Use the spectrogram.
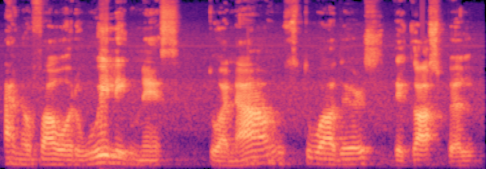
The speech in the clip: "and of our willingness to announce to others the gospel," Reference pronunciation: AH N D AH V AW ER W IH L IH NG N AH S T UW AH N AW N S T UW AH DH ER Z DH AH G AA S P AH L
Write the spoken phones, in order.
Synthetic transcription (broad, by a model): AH N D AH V AW ER W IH L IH NG N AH S T UW AH N AW N S T UW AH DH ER S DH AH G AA S P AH L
